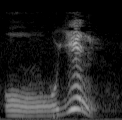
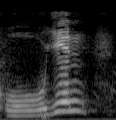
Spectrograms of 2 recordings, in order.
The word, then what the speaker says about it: 五阴: 五印，五印。那么如果照字念呢，往往会念成五阴，念成那个阴阳的阴啊，这里不念作阴，应当是印字，就是遮印的印相同的印啊。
